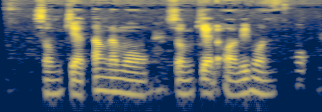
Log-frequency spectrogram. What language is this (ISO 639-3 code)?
tha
